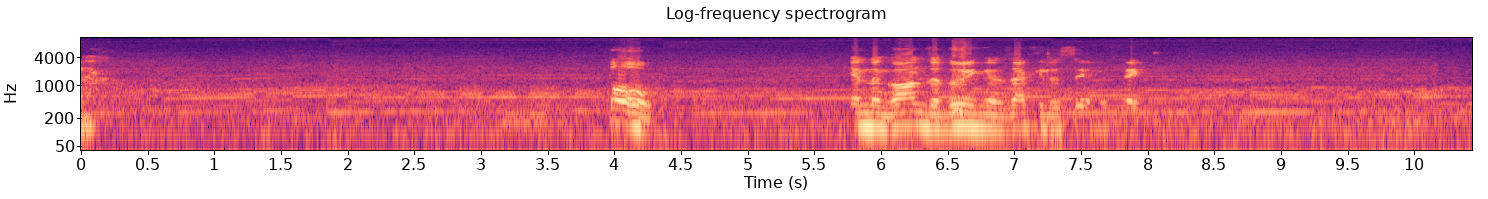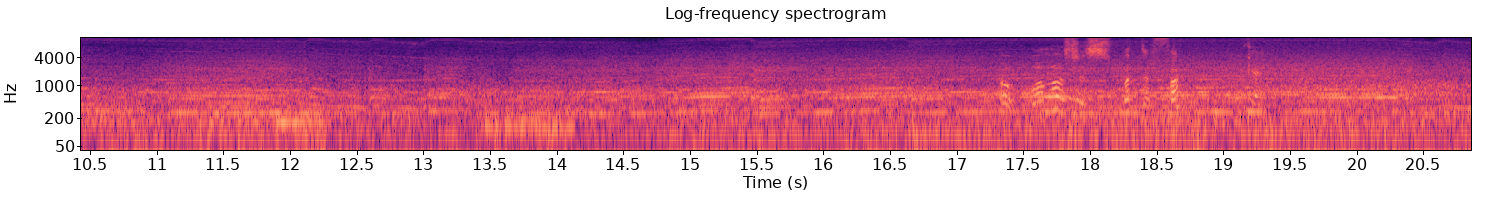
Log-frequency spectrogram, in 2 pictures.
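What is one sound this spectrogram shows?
A racing car engine whines at high revs, rising and falling in pitch.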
